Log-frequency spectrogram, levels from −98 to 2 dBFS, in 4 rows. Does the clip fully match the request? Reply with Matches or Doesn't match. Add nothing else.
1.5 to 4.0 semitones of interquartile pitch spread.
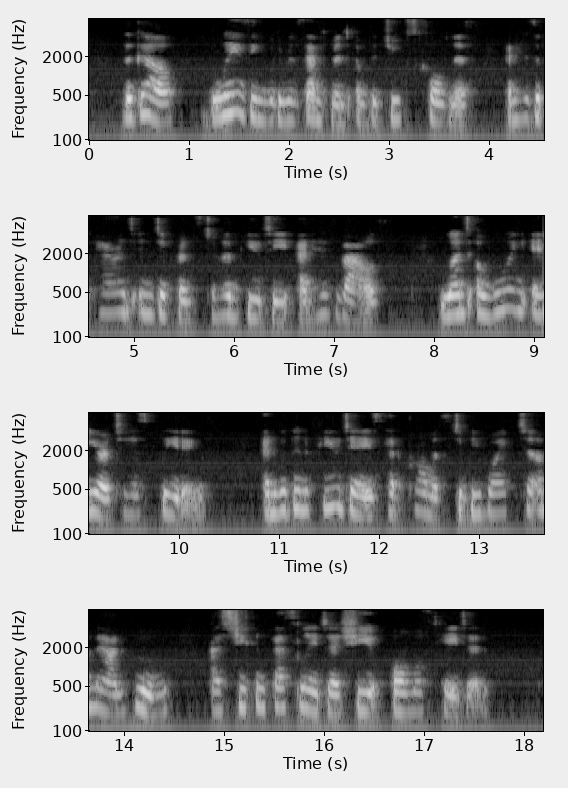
Matches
